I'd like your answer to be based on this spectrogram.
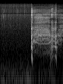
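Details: Cough recorded outdoors on a pouring-rain day at Comox Lake.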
